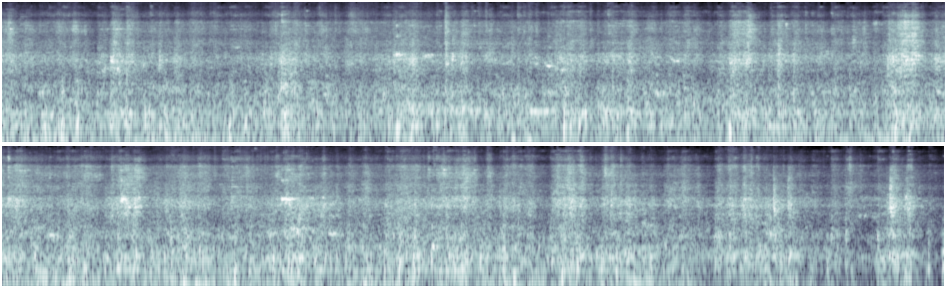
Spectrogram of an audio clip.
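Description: Freight train of pocket wagons carrying road semi-trailers rolling past at close range: a steady rumble of steel wheels on rail, with irregular clicks as the wheels cross rail joints and brief faint wheel squeals. The sound falls away near the end as the last wagon passes.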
